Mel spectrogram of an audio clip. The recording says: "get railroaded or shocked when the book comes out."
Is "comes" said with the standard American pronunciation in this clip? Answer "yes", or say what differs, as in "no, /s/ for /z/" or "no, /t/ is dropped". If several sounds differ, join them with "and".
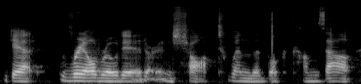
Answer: yes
